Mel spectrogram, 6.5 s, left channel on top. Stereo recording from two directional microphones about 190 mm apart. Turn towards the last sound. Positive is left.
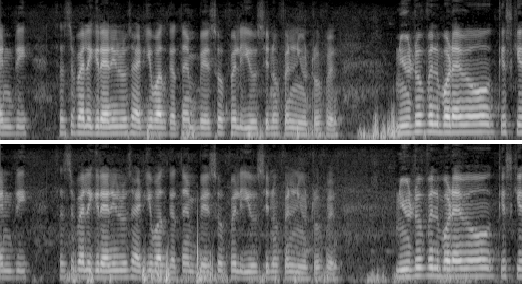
turn(degrees=15)  # may be behind; listen again after turning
